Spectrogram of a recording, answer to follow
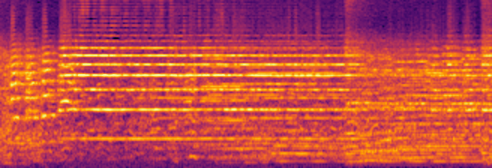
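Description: A wind band led by brass starts to play right at the start, settling into long held chords with a change of chord near the end. This is the band's introduction to a sung number, before the singer comes in.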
